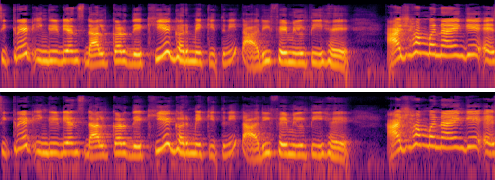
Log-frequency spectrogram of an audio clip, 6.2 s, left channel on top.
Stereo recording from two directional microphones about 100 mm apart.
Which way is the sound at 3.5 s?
45° left (ahead or behind).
